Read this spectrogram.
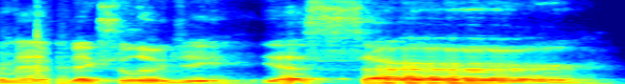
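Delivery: normal talking voice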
